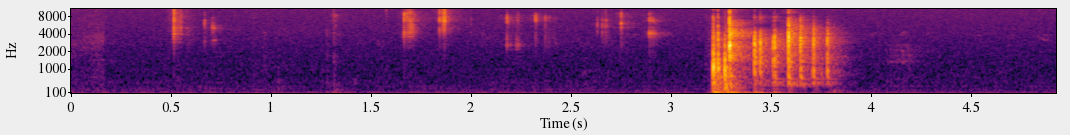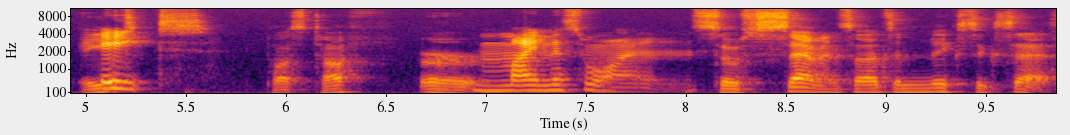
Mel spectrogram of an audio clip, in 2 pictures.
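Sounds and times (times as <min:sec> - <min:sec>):
two six-sided dice clattering across a hard surface: 0:01.7 - 0:03.9
speech: 0:05.0 - 0:09.8.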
